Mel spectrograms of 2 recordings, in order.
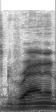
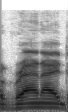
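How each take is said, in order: First: "granite" with a short second vowel, GRAN-it; alternative pronunciation. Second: "granite" with a long i, GRAN-ite; alternative pronunciation. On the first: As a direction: say "granite" ending like "it". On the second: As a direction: say "granite" ending like "night". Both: Shown as a demonstration. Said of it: "doesn't really matter how you pronounce it".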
